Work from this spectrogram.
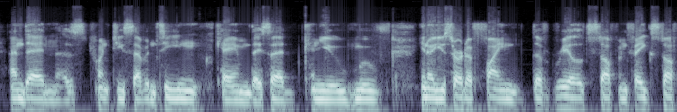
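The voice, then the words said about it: Mild Irish accent. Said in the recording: “a lot of people couldn't understand the Irish accent ... your accent isn't that pronounced”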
